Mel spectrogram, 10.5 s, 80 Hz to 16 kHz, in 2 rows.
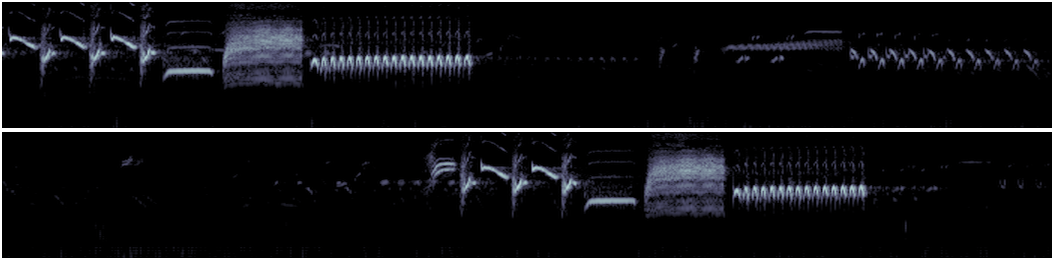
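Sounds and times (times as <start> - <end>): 
Bewick's wren song with buzzy note, trills and rising whistle: 0.0 - 2.5, 7.4 - 9.9.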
